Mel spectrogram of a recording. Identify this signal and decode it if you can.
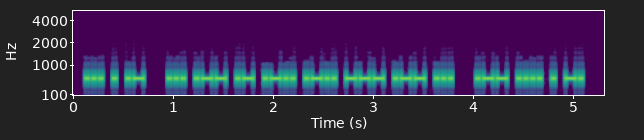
Morse code, heard as a keyed tone, about 34 wpm, 600 Hz. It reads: SEA SWALLOWS WHEN
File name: the old man and the sea / the old man and the sea 1 35wpm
